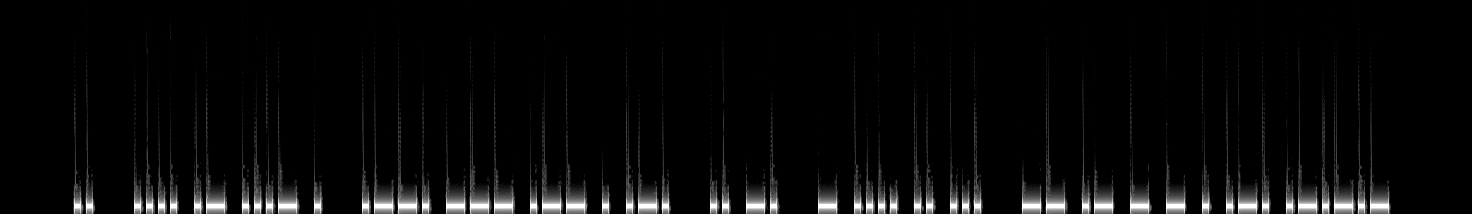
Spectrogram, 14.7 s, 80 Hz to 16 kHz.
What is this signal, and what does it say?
Morse code, heard as a keyed tone, about 20 wpm, 700 Hz. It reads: I HAVE POWER IN THIS MATTER.
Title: Sentences from Top 1000 Words - Review Part 2 - 20wpm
